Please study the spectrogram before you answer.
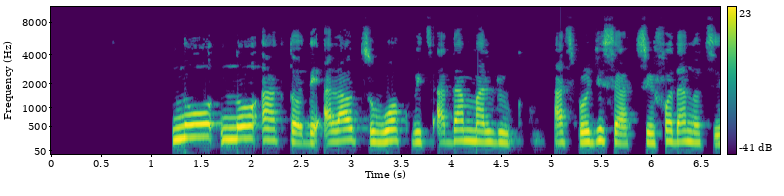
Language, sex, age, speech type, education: Nigerian Pidgin, female, 15-29, spontaneous, tertiary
